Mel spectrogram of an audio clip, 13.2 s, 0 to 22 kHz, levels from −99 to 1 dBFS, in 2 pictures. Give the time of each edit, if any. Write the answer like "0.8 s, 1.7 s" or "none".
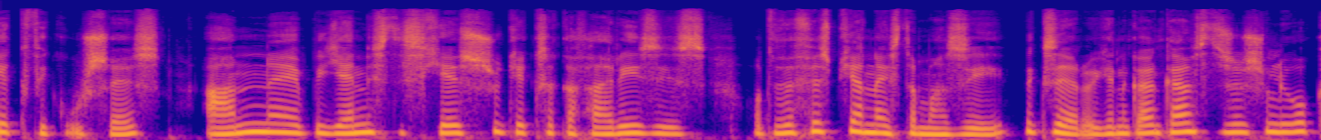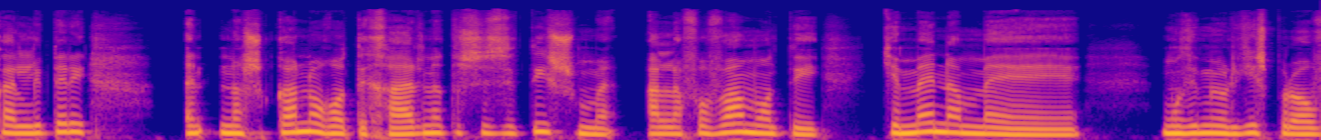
none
